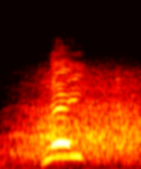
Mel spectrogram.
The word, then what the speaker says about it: Ney: Cela s'écrit comme notre maréchal, Ney, mais ça se prononce Ney, Ney, que voici sur votre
